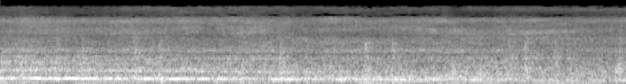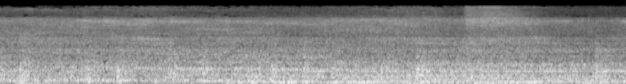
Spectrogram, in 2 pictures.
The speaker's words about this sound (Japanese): ちょっと電車の音が入りますね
